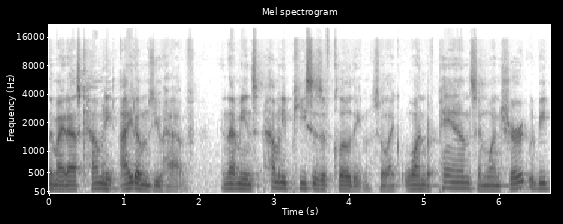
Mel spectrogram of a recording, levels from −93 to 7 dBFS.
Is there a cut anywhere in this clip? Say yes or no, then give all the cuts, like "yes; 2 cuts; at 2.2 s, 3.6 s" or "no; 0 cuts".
yes; 1 cut; at 5.0 s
